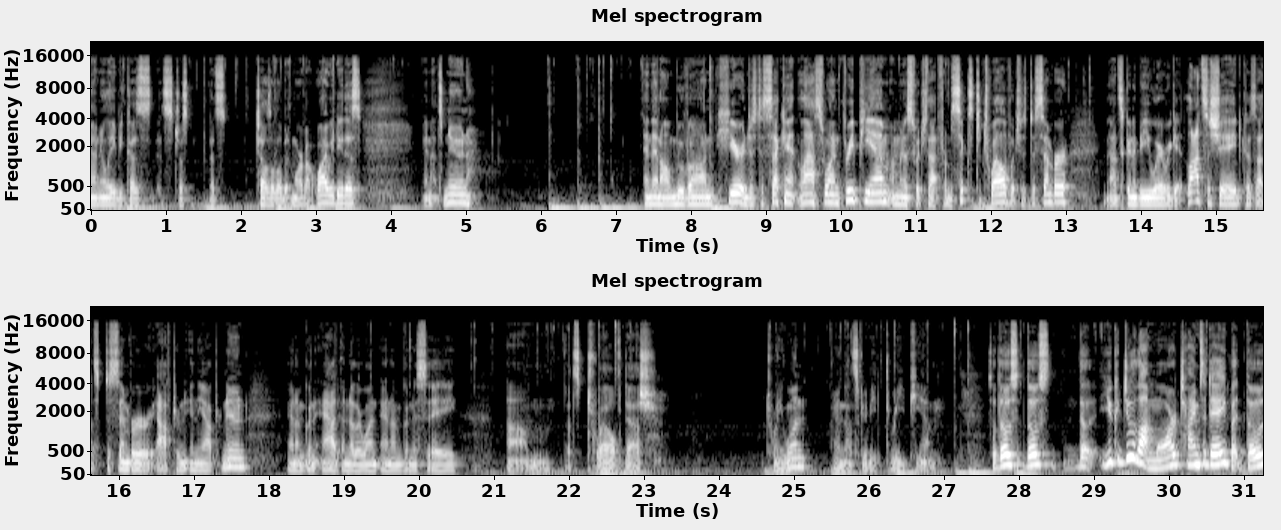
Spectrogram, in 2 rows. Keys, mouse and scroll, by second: 0.0-3.3 typing, 5.8-7.8 typing, 8.2 Return, 11.4-12.4 typing, 12.5 Tab, 21.9-23.1 typing, 24.3-27.8 typing, 27.9 Return.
